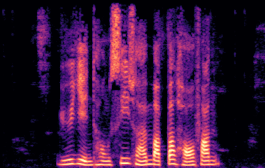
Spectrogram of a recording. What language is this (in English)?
Cantonese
